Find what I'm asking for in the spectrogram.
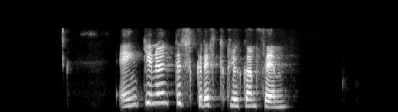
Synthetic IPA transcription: ejɲcɪnʏnt̪ɪɾ̥skɾɪft̪kʰlʏhkanfɪmː

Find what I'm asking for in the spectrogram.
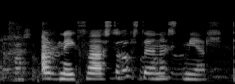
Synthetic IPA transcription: aɾnikʰvaːðast̪ɔhpst̪aðnajst̪mjɛɾ̥

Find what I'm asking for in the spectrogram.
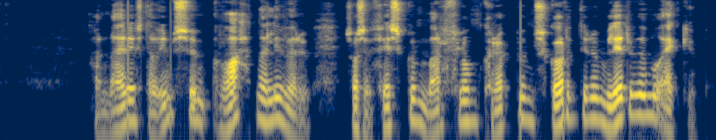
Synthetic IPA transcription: hanːaːjɾɪst̪awimsʏmvaht̪naliːvɛɾʏ̰msɔwsɛmfɪskʏmːaɾ̥flowmkʰɾœpːʏmskɔɾt̪ɪɾʏmlɪɾvʏmɔ̰ɣɛ̰cːʏm

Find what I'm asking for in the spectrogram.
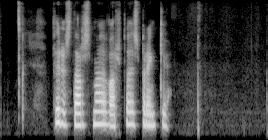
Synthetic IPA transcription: fɪɾɪ̥st̪aɾ̥smaːðʏvar̥paðɪspɾejɲcʏ

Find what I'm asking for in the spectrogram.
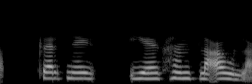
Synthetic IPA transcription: kʰvɛɾt̪nɪ | jɛɣhœnt̪laʔaːwla̰

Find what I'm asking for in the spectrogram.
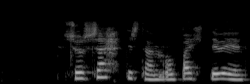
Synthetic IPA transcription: svɔsɛht̪ɪst̪hanːɔɣpajht̪ɪvɪð

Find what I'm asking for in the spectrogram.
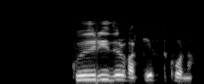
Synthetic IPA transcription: kvʏðɾiːðʏɾvaɾ̥cɪft̪kʰɔːna

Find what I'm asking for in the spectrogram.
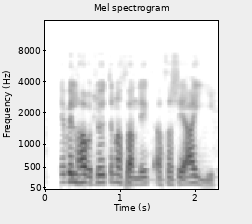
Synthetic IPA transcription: ɛvɪlɦaːval̥ʏːt̪ɪnaθanːɪɣa̰ð̥θasjɛaːjɪ

